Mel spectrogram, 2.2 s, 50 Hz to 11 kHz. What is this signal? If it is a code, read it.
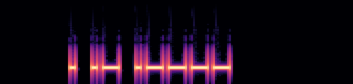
Morse code, heard as a keyed tone, about 34 wpm, 700 Hz. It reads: EA1
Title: Callsign Prefixes for Top 25 DXCC - 35wpm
